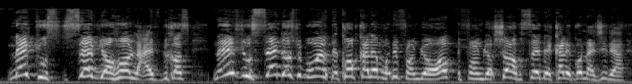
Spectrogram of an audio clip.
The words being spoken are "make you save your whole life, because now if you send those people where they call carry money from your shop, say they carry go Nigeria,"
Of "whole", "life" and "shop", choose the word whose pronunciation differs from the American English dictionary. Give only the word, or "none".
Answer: whole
